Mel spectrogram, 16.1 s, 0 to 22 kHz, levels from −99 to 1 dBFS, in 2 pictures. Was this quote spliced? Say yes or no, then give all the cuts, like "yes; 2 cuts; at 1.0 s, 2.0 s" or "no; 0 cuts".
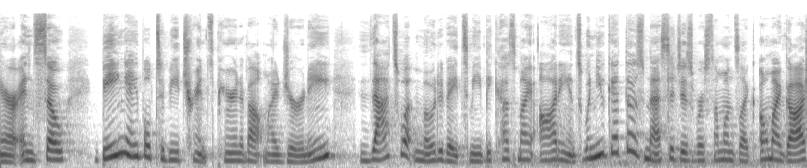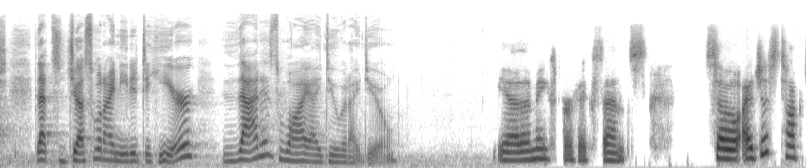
no; 0 cuts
